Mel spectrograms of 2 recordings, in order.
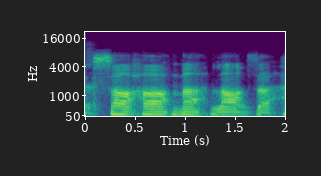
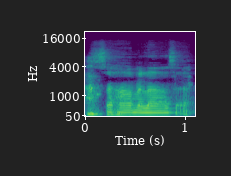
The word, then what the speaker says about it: Sahamalaza: Absolutely, and it's great that you've mentioned certainly in Salamahaz. Did I say that right? Salah Yeah, Sahamalaza. – Sahamalaza.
